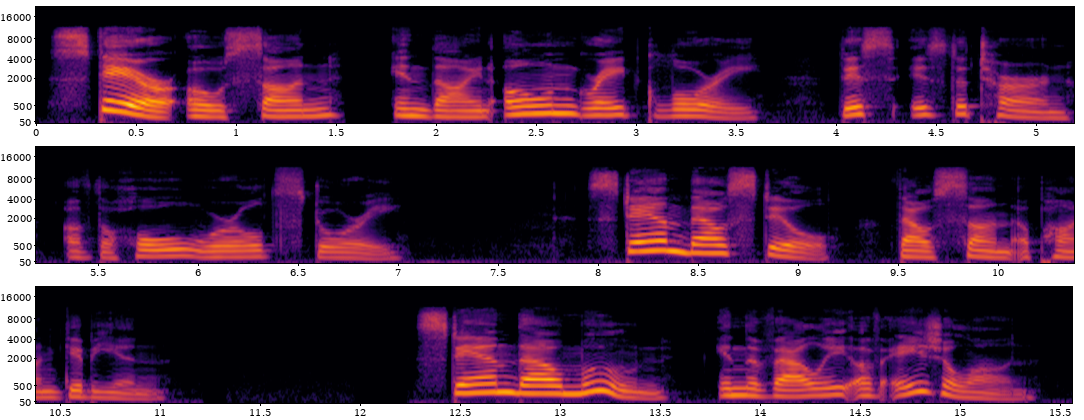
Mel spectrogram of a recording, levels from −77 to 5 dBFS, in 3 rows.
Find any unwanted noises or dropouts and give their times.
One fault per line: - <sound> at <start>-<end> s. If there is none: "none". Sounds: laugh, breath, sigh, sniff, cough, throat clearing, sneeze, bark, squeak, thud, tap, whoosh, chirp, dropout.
none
